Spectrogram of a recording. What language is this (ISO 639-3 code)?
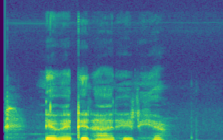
kik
